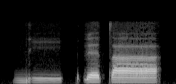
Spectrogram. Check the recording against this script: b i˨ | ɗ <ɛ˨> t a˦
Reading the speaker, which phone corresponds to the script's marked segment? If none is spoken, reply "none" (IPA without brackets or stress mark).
ɛ˨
